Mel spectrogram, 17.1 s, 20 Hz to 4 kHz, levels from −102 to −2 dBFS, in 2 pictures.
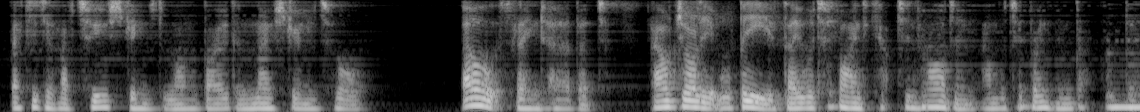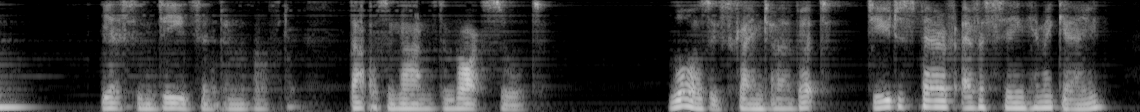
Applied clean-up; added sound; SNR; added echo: neural mask model DeepFilterNet 3.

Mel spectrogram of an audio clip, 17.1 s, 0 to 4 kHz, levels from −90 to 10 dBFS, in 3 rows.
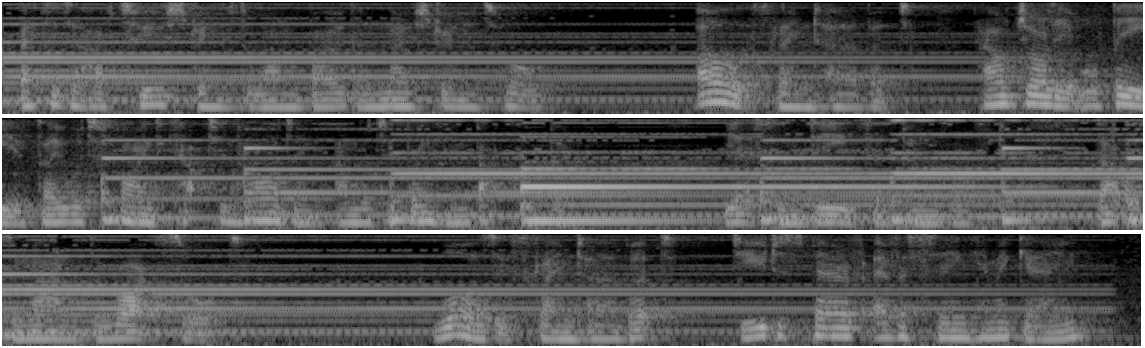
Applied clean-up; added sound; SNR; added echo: none; Chime / Clock; -1 dB; reverberation time 0.9 s.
